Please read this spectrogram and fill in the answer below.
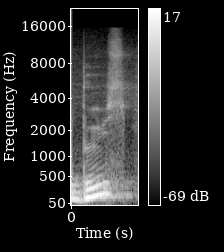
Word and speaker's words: Bowhouse: These gave rise to names such as Shields, Bowhouse, pronounced locally Booze, meaning a cattle house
